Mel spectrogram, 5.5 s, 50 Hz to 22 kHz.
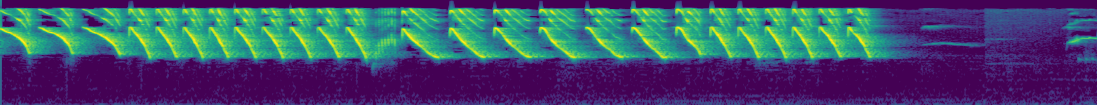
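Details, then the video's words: F1 canary singing as a lure to prompt other canaries to sing: fast rolling trills of downward-sweeping notes, about four per second, then a change to tighter, quicker notes before a sudden stop near the end. "Bakal Langsung Nyaut Gacor Do00r Kenari Mana Saja Dengan Pancingan Kenari F1 Ini"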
